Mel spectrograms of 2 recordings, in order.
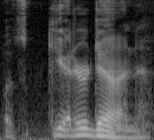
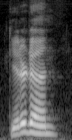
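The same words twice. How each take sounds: First: Slow, higher-pitched catchphrase; drawn-out catchphrase. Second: Loud, high catchphrase yell; playful catchphrase shout. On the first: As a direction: stretch the words out playfully. Catchphrase, said then shouted. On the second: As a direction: belt it out high for fun. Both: Pretend.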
